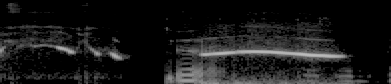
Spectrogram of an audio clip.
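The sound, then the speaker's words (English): A person whistles an imitation of robot droid beeps: a few quick, chirping tones, a brief pause, then one long sustained whistle with breathy noise beneath, fairly loud. “Nice whistles, guys.”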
